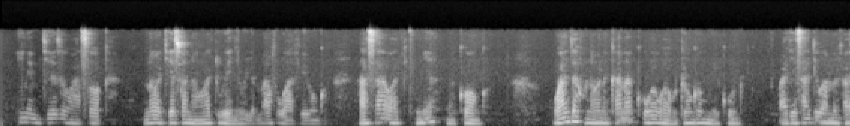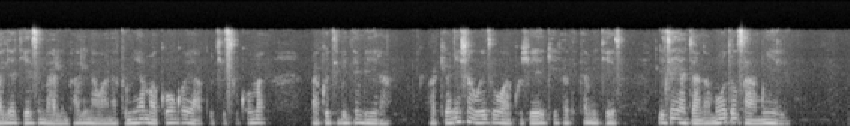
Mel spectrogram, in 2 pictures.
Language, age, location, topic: Swahili, 36-49, Nakuru, education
